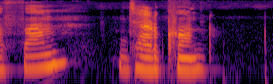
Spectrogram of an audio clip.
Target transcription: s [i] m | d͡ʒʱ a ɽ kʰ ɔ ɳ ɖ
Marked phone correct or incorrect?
incorrect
